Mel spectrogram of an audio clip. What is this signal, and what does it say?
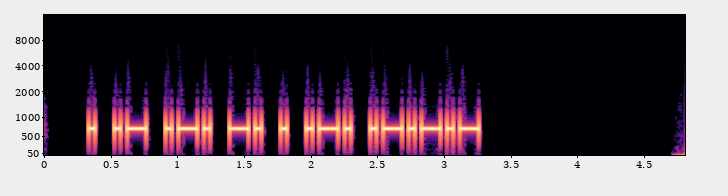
Morse code, heard as a keyed tone, about 25 wpm, 700 Hz. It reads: EARNER.
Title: Pangram Challenge v2 - 25wpm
